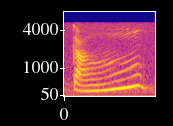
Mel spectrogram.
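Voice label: "gang2", Cantonese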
